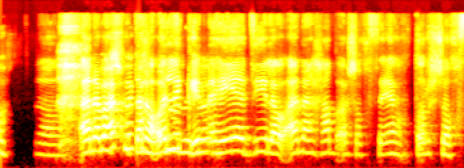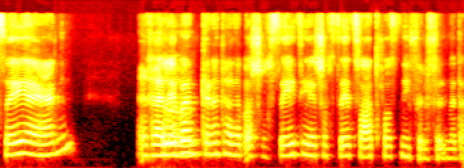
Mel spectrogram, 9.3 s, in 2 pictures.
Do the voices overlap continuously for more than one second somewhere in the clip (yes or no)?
yes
